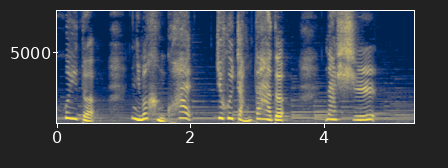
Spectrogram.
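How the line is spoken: Soft, smiling, confident. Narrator (Chinese): 微笑着，充满自信地对自己的小翅膀轻声说

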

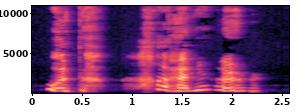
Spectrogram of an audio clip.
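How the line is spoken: Grief-stricken sobbing. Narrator (Chinese): 哭得悲痛欲绝

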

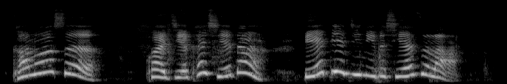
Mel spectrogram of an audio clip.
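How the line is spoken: Loud shout. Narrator (Chinese): 他朝卡拉斯卡洛斯大喊

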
